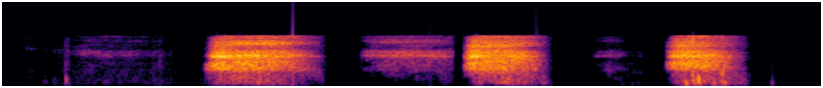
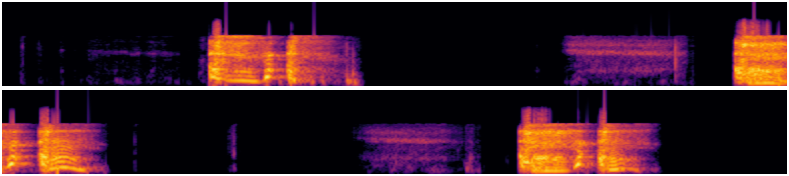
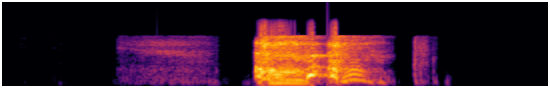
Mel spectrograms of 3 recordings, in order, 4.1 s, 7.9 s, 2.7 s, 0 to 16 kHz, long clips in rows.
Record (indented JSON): {
  "exhalation_length": "4.1 s",
  "exhalation_amplitude": 27776,
  "exhalation_signal_mean_std_ratio": 0.44,
  "three_cough_length": "7.9 s",
  "three_cough_amplitude": 32768,
  "three_cough_signal_mean_std_ratio": 0.36,
  "cough_length": "2.7 s",
  "cough_amplitude": 30089,
  "cough_signal_mean_std_ratio": 0.37,
  "survey_phase": "alpha (2021-03-01 to 2021-08-12)",
  "age": "45-64",
  "gender": "Female",
  "wearing_mask": "No",
  "symptom_none": true,
  "smoker_status": "Ex-smoker",
  "respiratory_condition_asthma": false,
  "respiratory_condition_other": false,
  "recruitment_source": "REACT",
  "submission_delay": "1 day",
  "covid_test_result": "Negative",
  "covid_test_method": "RT-qPCR"
}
